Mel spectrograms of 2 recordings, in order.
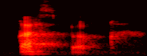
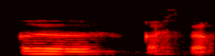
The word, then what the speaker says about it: qaspeq: The term Qaspeq came from non-Yupik speakers not being able to pronounce the word Qaspeq because it's very guttural. Qaspeq. I tell people it's back here, Qaspeq.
